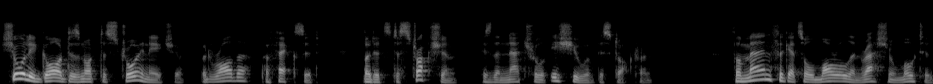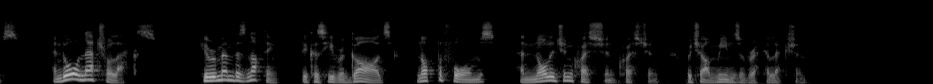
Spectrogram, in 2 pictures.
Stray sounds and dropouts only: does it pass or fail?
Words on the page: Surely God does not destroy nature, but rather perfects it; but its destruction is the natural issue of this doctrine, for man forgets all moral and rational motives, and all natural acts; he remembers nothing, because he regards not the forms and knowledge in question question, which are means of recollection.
pass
